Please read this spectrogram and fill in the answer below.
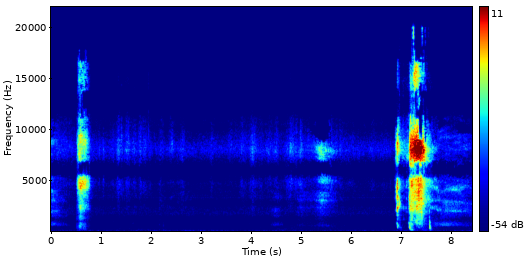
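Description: A single sharp sneeze, then a quiet pause and a second burst with a short follow-on sneeze: repeated sneezing of allergic rhinitis.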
